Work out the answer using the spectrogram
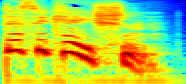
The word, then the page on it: desiccation: British English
